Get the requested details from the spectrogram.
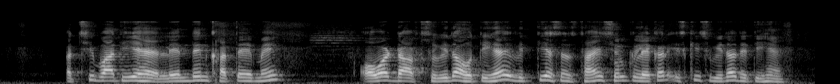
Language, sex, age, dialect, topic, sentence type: Hindi, female, 36-40, Hindustani Malvi Khadi Boli, banking, statement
